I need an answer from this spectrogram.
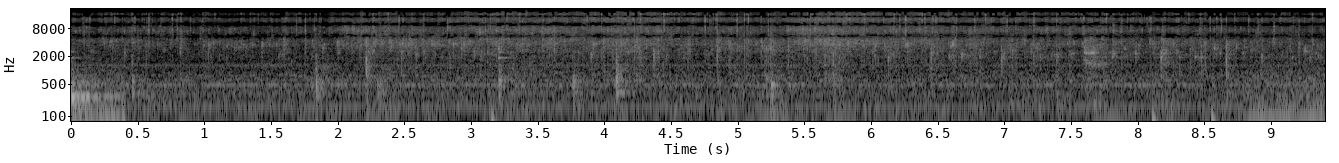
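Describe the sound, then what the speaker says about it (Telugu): Cumin, mustard seeds and slit green chillies fry in oil: a soft, continuous sizzle with scattered small pops and stirring clicks, fairly quiet and without talk. "కొంచెం జీలకర్ర వేసి కొంచెం ఆవాలు అలాగే రెండు పచ్చిమిర్చి చీలికలు వేసి ఇలా నూనెలో వేయించుదాము"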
